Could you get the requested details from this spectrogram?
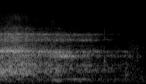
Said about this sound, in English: and releasing another deep breath in and releasing.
